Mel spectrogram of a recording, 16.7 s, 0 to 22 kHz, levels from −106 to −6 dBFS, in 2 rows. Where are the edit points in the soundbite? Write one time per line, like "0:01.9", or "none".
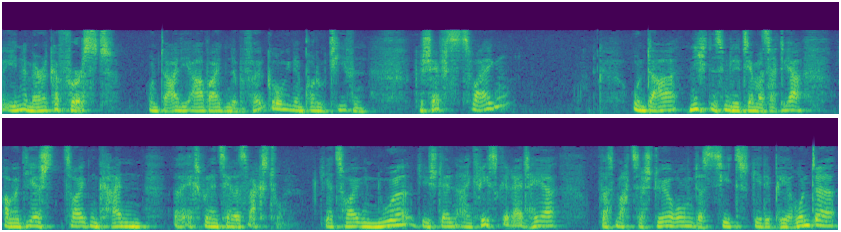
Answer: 0:07.8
